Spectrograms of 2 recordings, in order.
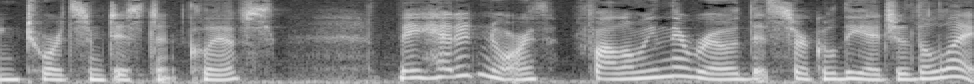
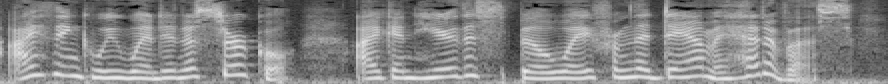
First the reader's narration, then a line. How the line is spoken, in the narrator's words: Sammy yelled from up ahead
